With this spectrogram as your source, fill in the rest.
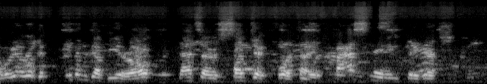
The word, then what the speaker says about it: Ibn Gabirol: pointed out to me it's not Ibn Gabriel, it's Ibn Gabirol or Gavirol. I put the I in the wrong place.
